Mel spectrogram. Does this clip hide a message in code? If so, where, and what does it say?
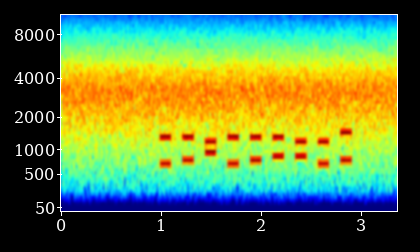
Yes: DTMF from 1.0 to 2.9 s, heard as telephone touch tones, dialled by machine, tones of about 110 ms, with phone line noise. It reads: 25*258716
